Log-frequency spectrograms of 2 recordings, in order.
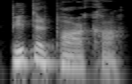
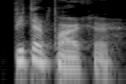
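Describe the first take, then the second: First: It is said in a British accent. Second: It is said in an American accent.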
